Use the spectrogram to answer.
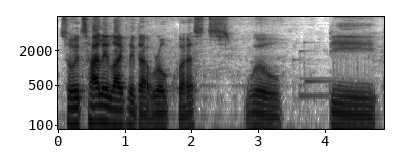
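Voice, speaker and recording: A man's voice: extremely low pitch, takes it slowly, soft background music. A man chatting casually on a game livestream, rambling as he thinks aloud and swearing now and then. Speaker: game streamer. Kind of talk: casual livestream chat while gaming.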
